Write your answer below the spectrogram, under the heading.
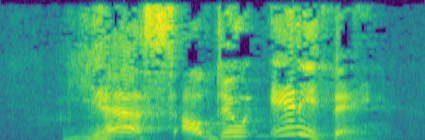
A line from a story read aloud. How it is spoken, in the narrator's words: exclaimed the man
